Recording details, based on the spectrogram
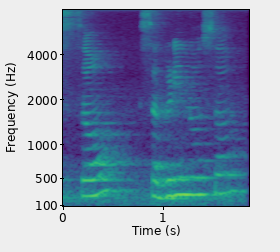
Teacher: સ છે એને દંત્ય સંઘર્ષીમાં મૂકેલ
